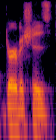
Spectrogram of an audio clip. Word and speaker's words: dervish: And I think it was the Darvishes. I never pronounced this correctly. – Like a whirling, like a dervish? Like the Islamic warriors? – Yes, dervish. Yes.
